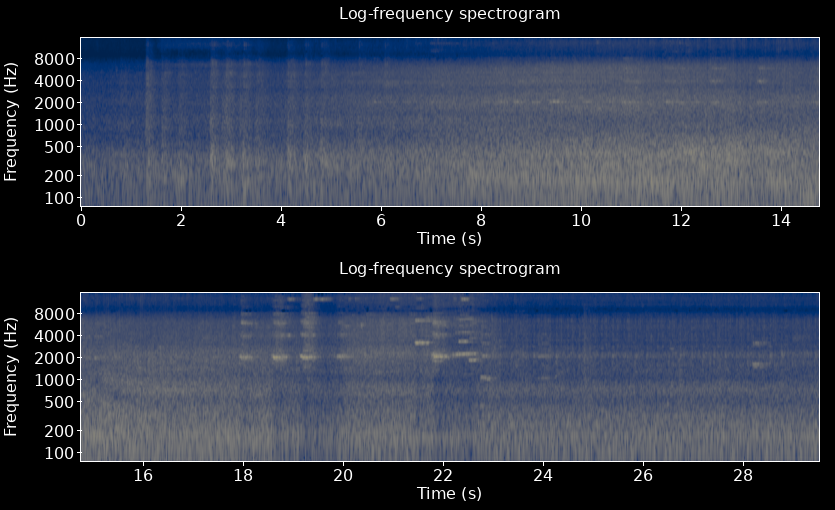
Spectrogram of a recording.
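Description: Diesel-hauled passenger train running into a station: a rumble that grows louder over the first ten seconds as the locomotive and coaches roll past on the rails. Then comes a run of short high squeals, typical of brakes and wheels as the train slows to a stop, under the steady running of the locomotive's diesel engine.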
